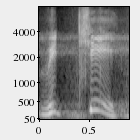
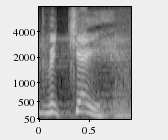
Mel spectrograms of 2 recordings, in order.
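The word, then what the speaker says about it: Vichche: The proper mantra is Aing Hrim Klim Chamundai Viche, not Vichai.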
